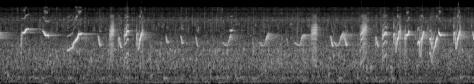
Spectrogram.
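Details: Fantail flycatcher in full, constant song with the sound of running water behind it: quick high chirps mixed with longer whistled notes that rise, dip and level off, delivered in lively uneven bursts throughout.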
